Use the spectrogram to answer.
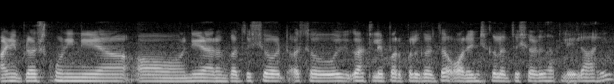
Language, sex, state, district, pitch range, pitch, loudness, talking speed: Marathi, female, Goa, North and South Goa, 155-165 Hz, 160 Hz, -17 LUFS, 165 wpm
